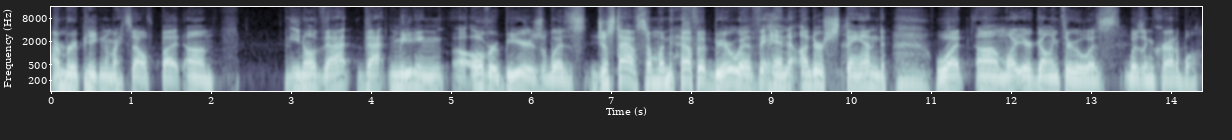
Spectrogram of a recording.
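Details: Adult with Friedreich's ataxia, in which slurred speech is a stated symptom; ataxic dysarthria (slurred speech)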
